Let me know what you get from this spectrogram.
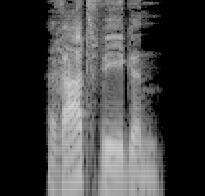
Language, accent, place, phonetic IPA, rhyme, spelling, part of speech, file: German, Germany, Berlin, [ˈʁaːtˌveːɡn̩], -aːtveːɡn̩, Radwegen, noun, De-Radwegen.ogg
- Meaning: dative plural of Radweg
